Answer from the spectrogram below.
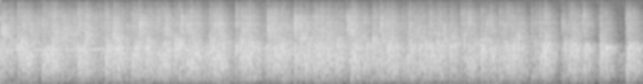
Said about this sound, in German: Bitte einen Applaus.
